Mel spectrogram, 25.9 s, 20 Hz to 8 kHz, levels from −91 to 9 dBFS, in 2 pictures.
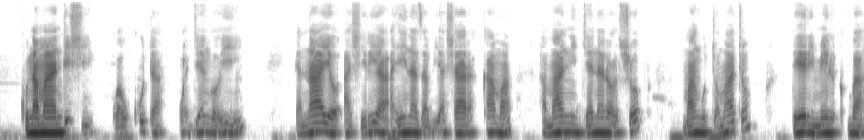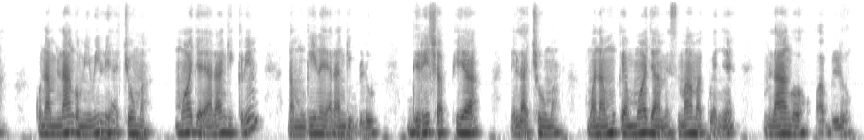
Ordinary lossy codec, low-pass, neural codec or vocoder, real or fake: MP3, 64 kbps; 7.2 kHz; none; real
